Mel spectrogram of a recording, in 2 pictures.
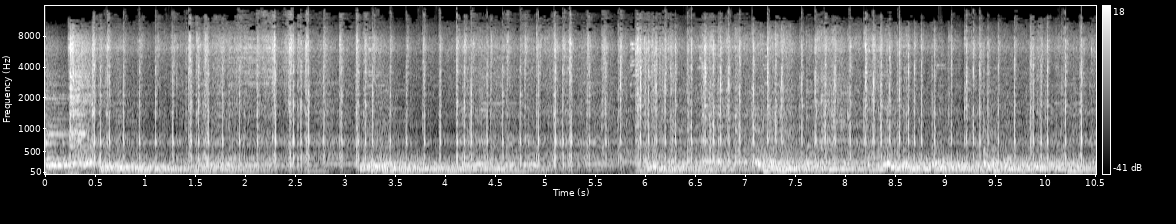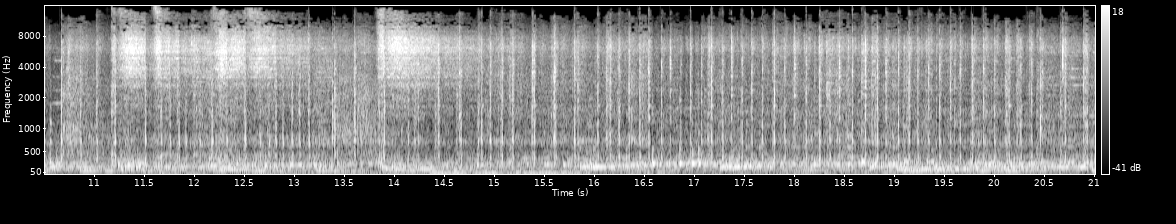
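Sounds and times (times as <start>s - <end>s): lower drum part: 0.0s - 21.0s
snare drum strokes and rolls: 0.0s - 21.0s.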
